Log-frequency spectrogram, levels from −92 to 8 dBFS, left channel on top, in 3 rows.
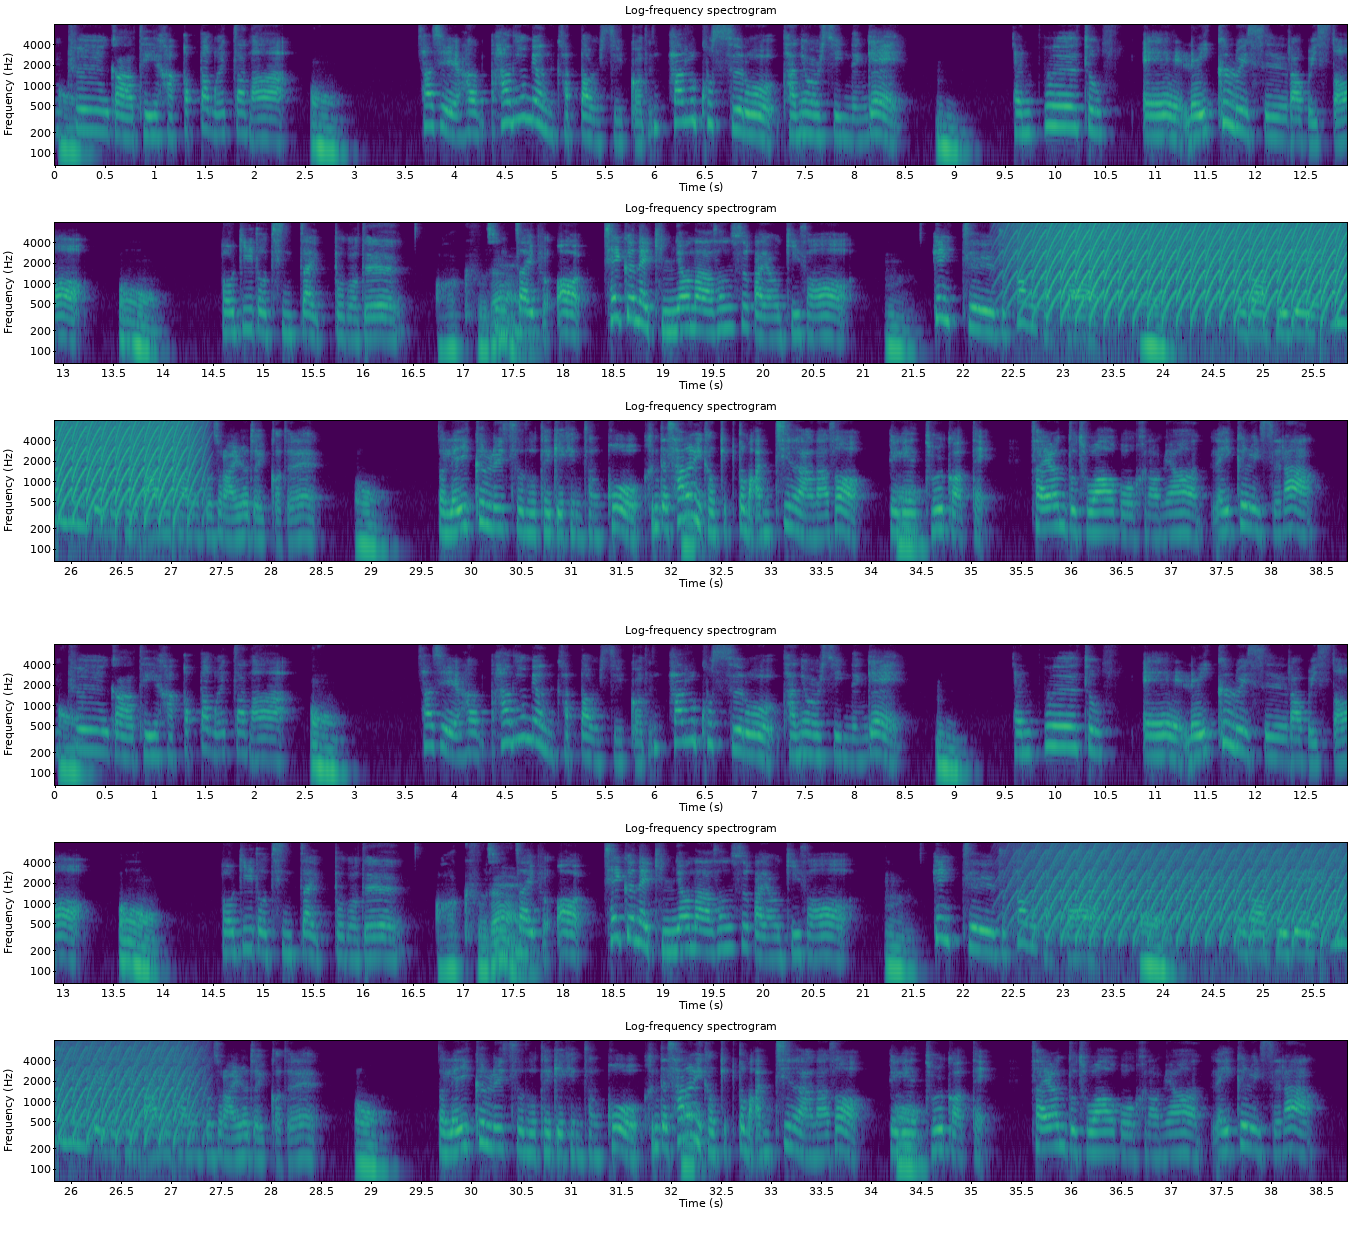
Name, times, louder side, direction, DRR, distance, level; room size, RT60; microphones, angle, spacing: voice 1, 0.0-2.3 3.6-8.5 9.6-10.6 10.9-13.2 14.6-16.4 17.2-20.9 21.7-23.4 24.7-28.5 29.7-33.9 34.2-35.2 35.6-38.4, left 2 dB, 20° left, 0.4 m, -34 dB
voice 2, 2.6-2.9 8.8-9.1 13.6-14.0 16.7-17.7 21.2-21.6 23.8-24.2 28.8-29.2 32.1-32.3 34.2-34.5, right 1 dB, 75° right, 0.7 m, -35 dB
sound 1, 22.3-27.4, left 10 dB, 85° left, 0.5 m, -25 dB
5.2 x 3.9 x 4.7 m
head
